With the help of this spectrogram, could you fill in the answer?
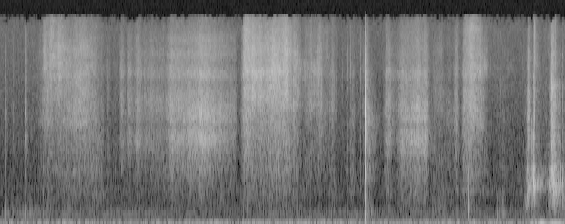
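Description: A small, hollow, empty yellow plastic two-part egg capsule is held in both hands while long painted nails tap and scratch its shell and work the seam as it is opened and closed. Soft, breathy scratching and rustling swell and fade throughout, broken by one sharp click midway. A few louder plasticky clicks come near the end.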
